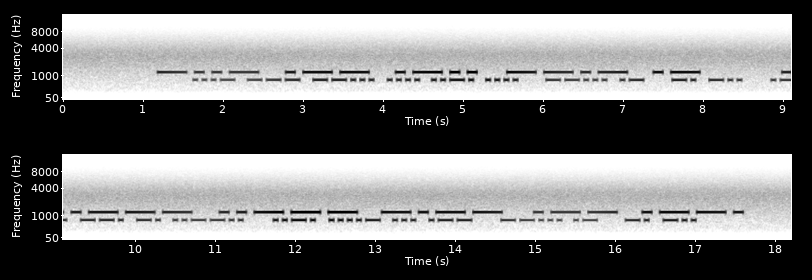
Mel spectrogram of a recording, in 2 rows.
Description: Morse code, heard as two keyed tones, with fading. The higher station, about 11 wpm, 1240 Hz: XWLQA 22YWP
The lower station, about 21 wpm, 750 Hz: VO7HFH 7A ND AGN? F4SW 7A ND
